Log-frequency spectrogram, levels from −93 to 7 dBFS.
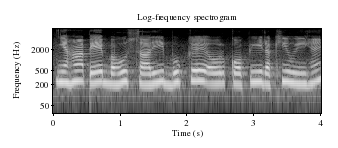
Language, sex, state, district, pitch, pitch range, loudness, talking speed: Hindi, female, Punjab, Pathankot, 230 Hz, 215-240 Hz, -12 LUFS, 150 wpm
